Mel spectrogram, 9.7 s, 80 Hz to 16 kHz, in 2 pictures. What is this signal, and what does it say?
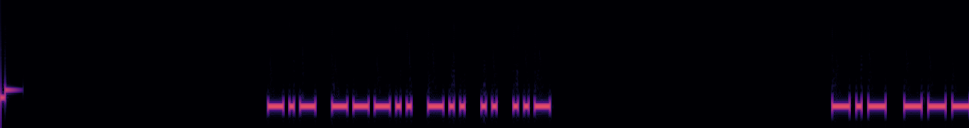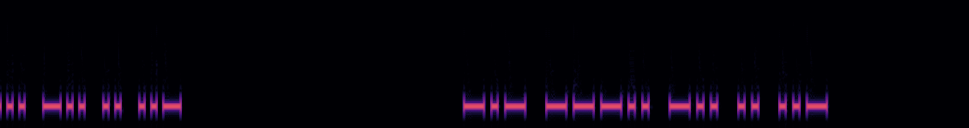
Morse code, heard as a keyed tone, about 35 wpm, 700 Hz. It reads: K8DIU K8DIU K8DIU
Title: Speed Racing - USA 1x3 Call Signs 30wpm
